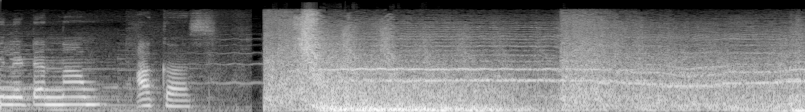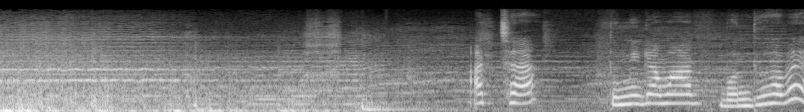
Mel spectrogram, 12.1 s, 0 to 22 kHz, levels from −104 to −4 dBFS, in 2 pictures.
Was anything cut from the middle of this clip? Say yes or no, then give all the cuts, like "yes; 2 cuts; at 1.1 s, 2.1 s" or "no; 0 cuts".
no; 0 cuts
